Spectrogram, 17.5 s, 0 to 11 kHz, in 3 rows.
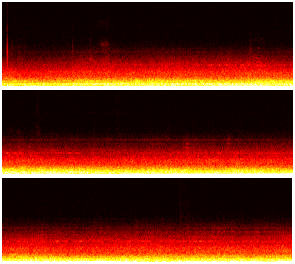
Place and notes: Recorded in the late evening on the west facing slope of preserve hill between Blanca and JLK apartment buildings. I [placed the Zoom H1 on the ground on a tripod about 4 inches from the grass. The mic was angeled slightly south-west towards the sports fields below. No dead cat used.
